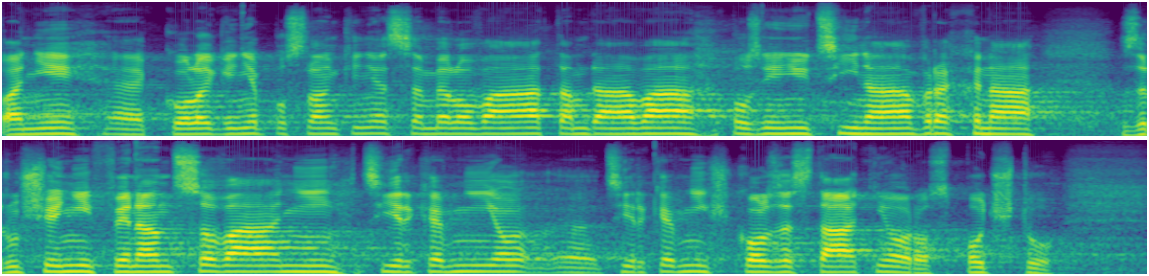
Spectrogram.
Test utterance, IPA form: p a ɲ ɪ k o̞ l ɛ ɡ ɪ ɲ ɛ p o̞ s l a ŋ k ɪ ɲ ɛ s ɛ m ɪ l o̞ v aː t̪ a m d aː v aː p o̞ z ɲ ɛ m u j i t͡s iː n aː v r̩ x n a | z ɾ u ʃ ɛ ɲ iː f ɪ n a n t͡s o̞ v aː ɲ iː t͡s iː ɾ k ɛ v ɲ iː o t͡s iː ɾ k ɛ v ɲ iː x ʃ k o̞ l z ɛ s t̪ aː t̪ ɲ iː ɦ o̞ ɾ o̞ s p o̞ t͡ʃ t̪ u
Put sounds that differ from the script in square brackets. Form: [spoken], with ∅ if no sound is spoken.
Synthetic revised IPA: p a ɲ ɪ k o̞ l ɛ ɡ ɪ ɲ ɛ p o̞ s l a ŋ k ɪ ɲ ɛ s ɛ m ɪ l o̞ v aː t̪ a m d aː v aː p o̞ z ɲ ɛ [ɲ] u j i t͡s iː n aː v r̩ x n a | z ɾ u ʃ ɛ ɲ iː f ɪ n a n t͡s o̞ v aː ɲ iː t͡s iː ɾ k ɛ v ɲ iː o t͡s iː ɾ k ɛ v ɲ iː x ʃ k o̞ l z ɛ s t̪ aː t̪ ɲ iː ɦ o̞ ɾ o̞ s p o̞ t͡ʃ t̪ u

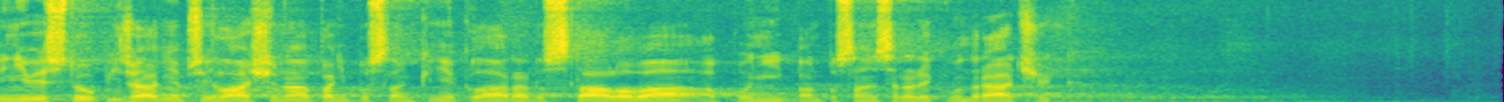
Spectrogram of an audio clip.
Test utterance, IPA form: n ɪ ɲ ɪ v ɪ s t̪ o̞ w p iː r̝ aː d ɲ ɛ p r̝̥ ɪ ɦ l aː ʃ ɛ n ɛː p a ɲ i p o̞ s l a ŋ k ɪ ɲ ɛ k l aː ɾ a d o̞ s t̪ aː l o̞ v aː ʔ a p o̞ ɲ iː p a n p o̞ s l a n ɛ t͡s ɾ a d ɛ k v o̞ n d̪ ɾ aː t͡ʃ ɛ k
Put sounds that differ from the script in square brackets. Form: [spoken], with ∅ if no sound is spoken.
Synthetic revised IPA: n ɪ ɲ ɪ v ɪ s t̪ o̞ w p iː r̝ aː d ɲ ɛ p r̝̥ ɪ ɦ l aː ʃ ɛ n [aː] p a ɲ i p o̞ s l a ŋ k ɪ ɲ ɛ k l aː ɾ a d o̞ s t̪ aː l o̞ v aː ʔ a p o̞ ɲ iː p a n p o̞ s l a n ɛ t͡s ɾ a d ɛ k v o̞ n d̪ ɾ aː t͡ʃ ɛ k

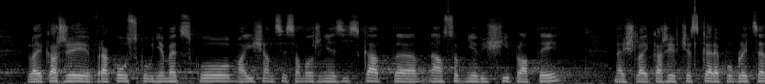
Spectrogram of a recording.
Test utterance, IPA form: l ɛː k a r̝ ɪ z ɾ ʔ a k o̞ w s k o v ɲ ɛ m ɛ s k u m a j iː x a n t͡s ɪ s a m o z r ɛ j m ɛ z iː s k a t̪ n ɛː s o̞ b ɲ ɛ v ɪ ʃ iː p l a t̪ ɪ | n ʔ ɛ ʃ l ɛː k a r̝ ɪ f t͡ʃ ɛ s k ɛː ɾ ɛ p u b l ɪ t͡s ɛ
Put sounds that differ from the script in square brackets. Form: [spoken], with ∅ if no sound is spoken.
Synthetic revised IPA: l ɛː k a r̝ ɪ [v] ɾ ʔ a k o̞ w s k [u] v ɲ ɛ m ɛ [t͡s] k u m a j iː [ʃ] a n t͡s ɪ s a m o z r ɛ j [ɲ] ɛ z iː s k a t̪ n [aː] s o̞ b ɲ ɛ v ɪ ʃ iː p l a t̪ ɪ | n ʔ ɛ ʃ l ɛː k a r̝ ɪ f t͡ʃ ɛ s k ɛː ɾ ɛ p u b l ɪ t͡s ɛ

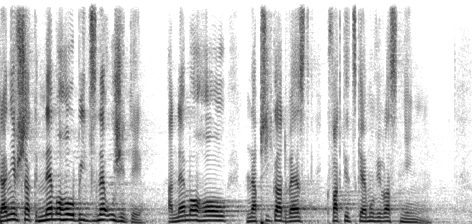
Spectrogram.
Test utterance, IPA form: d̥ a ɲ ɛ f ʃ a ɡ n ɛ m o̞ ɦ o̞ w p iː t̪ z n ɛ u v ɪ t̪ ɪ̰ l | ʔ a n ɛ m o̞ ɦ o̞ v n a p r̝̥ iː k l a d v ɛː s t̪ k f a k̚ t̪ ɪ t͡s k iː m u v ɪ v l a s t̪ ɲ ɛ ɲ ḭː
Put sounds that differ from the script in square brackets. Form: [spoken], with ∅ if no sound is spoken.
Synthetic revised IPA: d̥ a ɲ ɛ f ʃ a [k] n ɛ m o̞ ɦ o̞ w [b] iː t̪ z n ɛ u [ʒ] ɪ t̪ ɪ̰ [∅] | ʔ a n ɛ m o̞ ɦ o̞ [w] n a p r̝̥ iː k l a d v ɛː s t̪ k f a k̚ t̪ ɪ t͡s k [ɛː] m u v ɪ v l a s t̪ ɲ ɛ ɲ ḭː

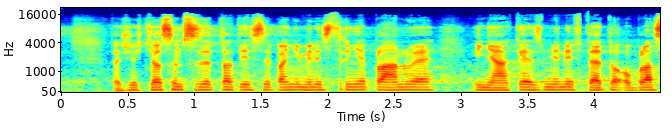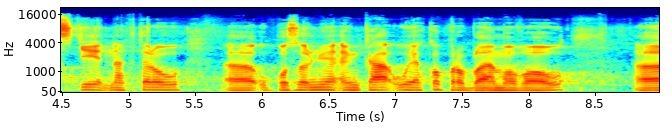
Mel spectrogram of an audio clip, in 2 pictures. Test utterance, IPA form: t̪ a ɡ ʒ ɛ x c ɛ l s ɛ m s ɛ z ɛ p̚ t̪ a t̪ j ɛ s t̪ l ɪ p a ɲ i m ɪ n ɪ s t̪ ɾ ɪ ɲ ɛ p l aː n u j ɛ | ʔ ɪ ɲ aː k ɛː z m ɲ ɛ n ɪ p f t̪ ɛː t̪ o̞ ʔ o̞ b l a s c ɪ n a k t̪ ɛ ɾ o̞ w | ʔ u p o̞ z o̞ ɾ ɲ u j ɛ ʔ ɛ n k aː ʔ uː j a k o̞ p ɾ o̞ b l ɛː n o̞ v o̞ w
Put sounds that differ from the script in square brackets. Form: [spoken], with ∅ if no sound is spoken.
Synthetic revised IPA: t̪ a ɡ ʒ ɛ x c ɛ l s ɛ m s ɛ z ɛ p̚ t̪ a t̪ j ɛ s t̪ l ɪ p a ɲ i m ɪ n ɪ s t̪ ɾ ɪ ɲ ɛ p l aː n u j ɛ | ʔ ɪ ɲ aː k ɛː z m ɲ ɛ n ɪ [∅] f t̪ ɛː t̪ o̞ ʔ o̞ b l a s c ɪ n a k t̪ ɛ ɾ o̞ w | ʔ u p o̞ z o̞ ɾ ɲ u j ɛ ʔ ɛ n k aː ʔ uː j a k o̞ p ɾ o̞ b l ɛː [m] o̞ v o̞ w

